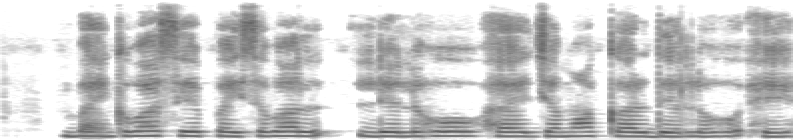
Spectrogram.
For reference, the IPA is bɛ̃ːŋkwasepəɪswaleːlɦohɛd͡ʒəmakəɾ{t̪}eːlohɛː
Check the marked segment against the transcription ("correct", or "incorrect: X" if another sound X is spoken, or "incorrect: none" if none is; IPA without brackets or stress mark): incorrect: d̪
